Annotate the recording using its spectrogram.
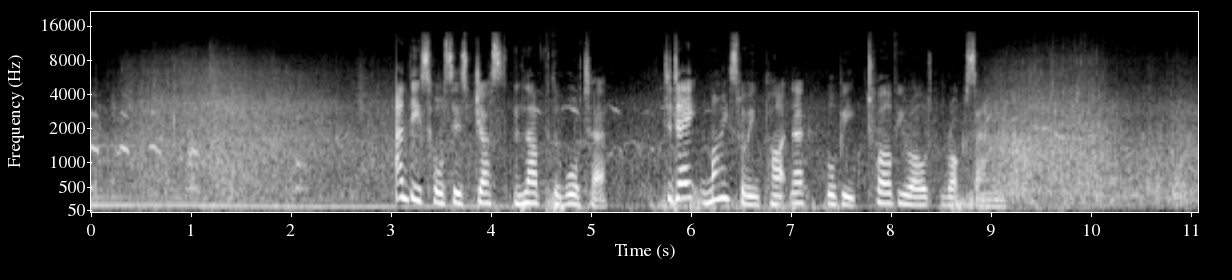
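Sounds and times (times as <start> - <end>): sea waves: 0.0 - 11.0
wind: 0.0 - 11.0.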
